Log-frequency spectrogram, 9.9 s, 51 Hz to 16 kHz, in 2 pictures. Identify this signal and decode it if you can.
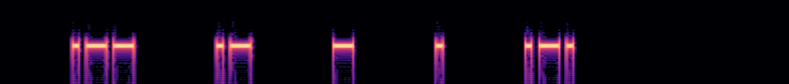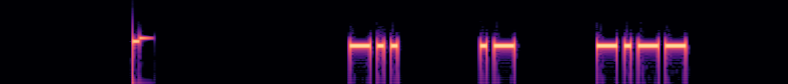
Morse code, heard as a keyed tone, about 28 wpm, spaced as for 13 wpm, 690 Hz. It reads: WATER DAY
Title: 4x Character Spacing - Top 100 Words - 28wpm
